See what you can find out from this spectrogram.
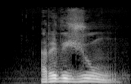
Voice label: "revixun", dialettu

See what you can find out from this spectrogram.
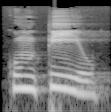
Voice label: "cumpiu", dialettu

